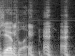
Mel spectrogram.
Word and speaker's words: giblet: And the whole giblet pronunciation conundrum we have at Thanksgiving. Who cares? Why do we fight it out over giblet or giblet? Come on. If I had to vote, it's giblet.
